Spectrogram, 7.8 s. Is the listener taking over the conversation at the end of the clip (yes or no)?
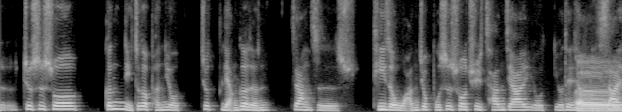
no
